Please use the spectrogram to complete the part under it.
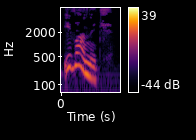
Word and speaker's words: Иванович: Pronunciation of the patronymic. – Отчество. Иванович. О Иваныч. Николаевич. О Николаевич. Петровна. Сергеевна. О Сергеевна.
